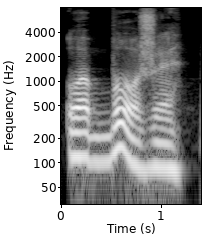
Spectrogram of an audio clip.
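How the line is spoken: Breathed out. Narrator (Russian): выдохнула она

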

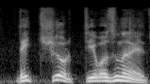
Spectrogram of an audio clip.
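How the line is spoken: Angry, curt doctor. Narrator (Russian): сердито бросил доктор

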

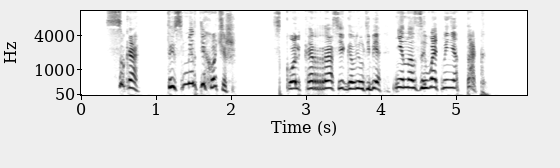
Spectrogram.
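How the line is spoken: Squeaky roar, young man. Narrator (Russian): Взревел писклявым голосом невысокий паренек

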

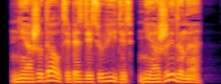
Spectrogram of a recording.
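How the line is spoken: Quiet, discreet. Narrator (Russian): говорил Мамлеев тихо, не привлекая внимания

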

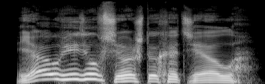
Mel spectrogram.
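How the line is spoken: Weary disappointed sigh. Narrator (Russian): устало и несколько разочарованно вздохнул профессор

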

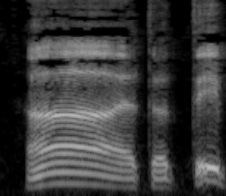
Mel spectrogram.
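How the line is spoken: Growled. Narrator (Russian): прорычал Джефф

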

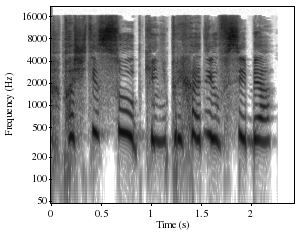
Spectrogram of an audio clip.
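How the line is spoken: Sobbing. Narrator (Russian): Максим, всхлипывая

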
